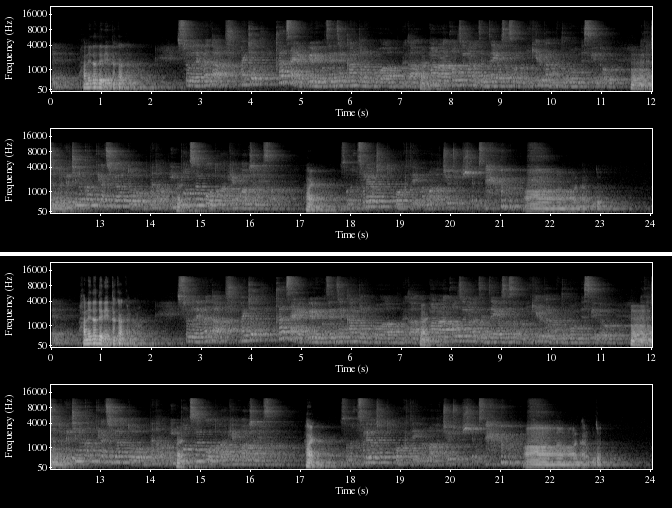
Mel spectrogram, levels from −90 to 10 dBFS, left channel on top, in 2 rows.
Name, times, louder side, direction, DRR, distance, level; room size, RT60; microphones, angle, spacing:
voice 1, 0.6-1.8 7.4-7.5 11.6-12.2 14.5-14.7 17.1-17.5 21.5-23.0, right 5 dB, 85° right, 13 dB, 0.4 m, -30 dB
voice 2, 2.1-16.5 17.8-21.2 21.5-22.0 22.3-22.7, equal, ahead, -7 dB, 2.1 m, -39 dB
12.0 x 4.2 x 7.7 m, 2.4 s
head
